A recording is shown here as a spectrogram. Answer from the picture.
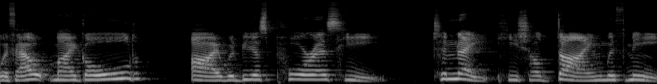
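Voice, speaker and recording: A woman uses a put-on character voice in a medium pitch. She speaks at a very slow pace. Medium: read story. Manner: wistful, covetous.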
